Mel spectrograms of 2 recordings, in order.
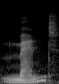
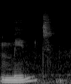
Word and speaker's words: meant: Okay, this one should be pronounced as meant, not mint.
